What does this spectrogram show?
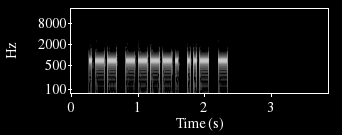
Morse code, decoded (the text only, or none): W9UT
